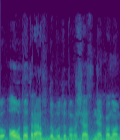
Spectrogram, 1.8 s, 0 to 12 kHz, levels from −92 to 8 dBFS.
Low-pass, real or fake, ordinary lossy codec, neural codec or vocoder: 10.8 kHz; real; AAC, 32 kbps; none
